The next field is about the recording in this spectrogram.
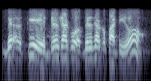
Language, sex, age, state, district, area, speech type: Nepali, male, 45-60, West Bengal, Kalimpong, rural, conversation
